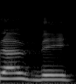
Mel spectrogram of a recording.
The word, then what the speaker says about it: avez: Vous avez, esse Z final não pronuncia.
